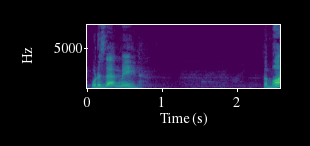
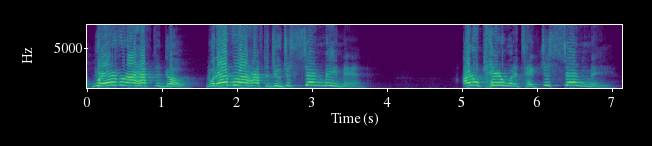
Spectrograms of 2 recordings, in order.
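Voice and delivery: loud high pleading; eager volunteering; 9 semitones higher, 10 dB louder than usual. Acted. Isaiah begging God to send him, loud and high. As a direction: beg to be sent, full voice.

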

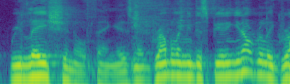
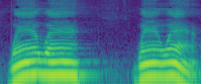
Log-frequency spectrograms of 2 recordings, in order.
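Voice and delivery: mock crying; 3 semitones higher, slower than usual. Mocking the complainers.

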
